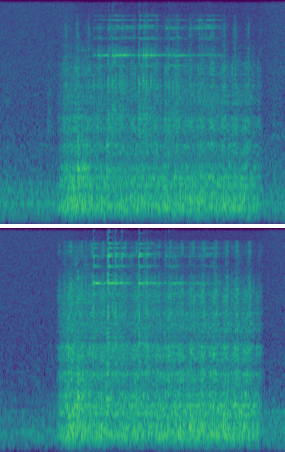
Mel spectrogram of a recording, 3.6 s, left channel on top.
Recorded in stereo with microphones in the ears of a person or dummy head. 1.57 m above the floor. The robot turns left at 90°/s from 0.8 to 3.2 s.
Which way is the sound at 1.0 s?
80° right.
